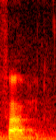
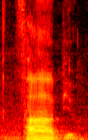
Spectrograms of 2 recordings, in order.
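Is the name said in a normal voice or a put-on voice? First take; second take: normal; put-on. First: It is said in an ordinary speaking voice. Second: It is said in a put-on, imposing voice. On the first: An ordinary person is calling the name. "eu chegar pra você e falar assim" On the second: God is calling the name. "Aquela voz, né?"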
